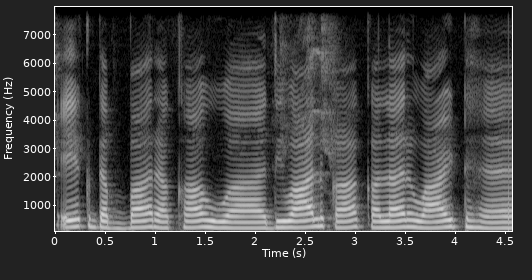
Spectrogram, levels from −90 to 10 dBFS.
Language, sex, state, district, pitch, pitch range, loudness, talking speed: Hindi, female, Jharkhand, Ranchi, 220 Hz, 210-235 Hz, -13 LUFS, 120 wpm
